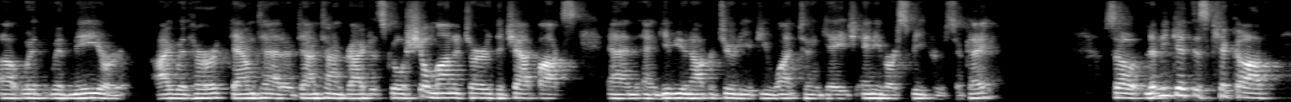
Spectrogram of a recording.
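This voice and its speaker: A man, a program director, hosts an online student panel in a relaxed way, with many fillers and restarts. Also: medium pitch, normal speed. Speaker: program director hosting a webinar. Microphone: video call. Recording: roomy, echoey video call.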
